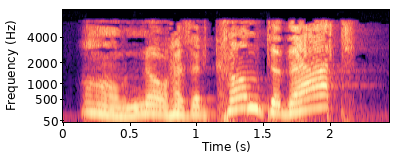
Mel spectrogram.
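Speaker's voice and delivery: shocked. Telling a joke, the woman at the post office answers the clerk: aghast. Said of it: "And she aghast says".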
